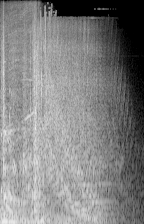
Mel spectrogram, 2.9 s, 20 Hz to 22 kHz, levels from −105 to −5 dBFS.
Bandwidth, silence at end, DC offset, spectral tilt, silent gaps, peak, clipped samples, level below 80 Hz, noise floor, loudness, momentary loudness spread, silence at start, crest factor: over 20 kHz; 0.65 s; under 0.1%; -2 dB/octave; none; 0 dBFS; under 0.1%; -26 dBFS; -52 dBFS; -14 LUFS; 17 LU; 0 s; 18 dB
